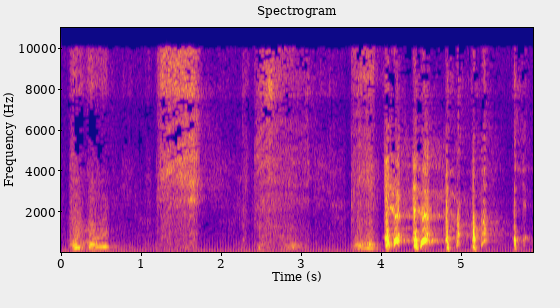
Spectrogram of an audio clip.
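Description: Harsh coughing and sputtering after a wood shaving went down the throat. Softer breathy bursts come first, then a rapid run of many sharp coughs near the end.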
